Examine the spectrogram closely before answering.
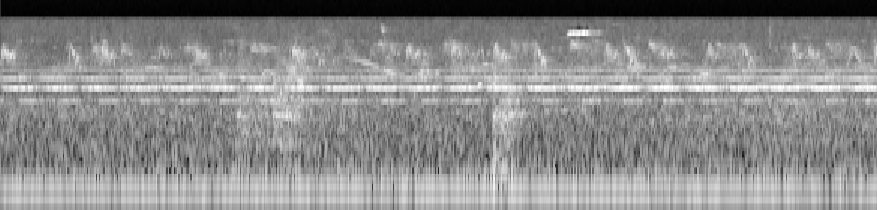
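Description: A level crossing bell rings steadily.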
